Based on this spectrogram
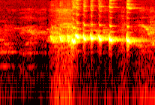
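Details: A female sooty-headed bulbul calls to males with one quick burst of about eight bright, evenly paced notes, gradually slowing and fading.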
